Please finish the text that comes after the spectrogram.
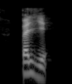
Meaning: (noun) 1. bearing 2. landing (on stairs) 3. flat area; the flat, the level 4. stage; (adjective) landing
- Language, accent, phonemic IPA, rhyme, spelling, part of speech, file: French, France, /pa.lje/, -je, palier, noun / adjective, LL-Q150 (fra)-palier.wav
